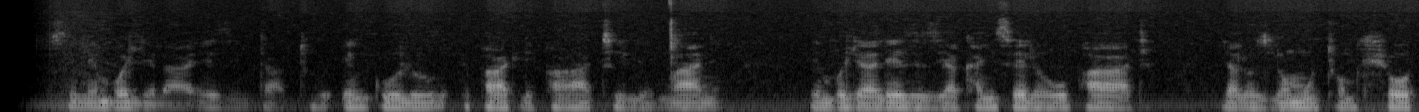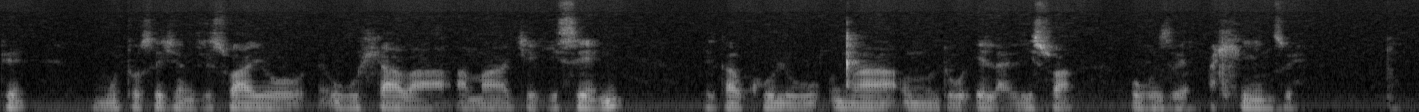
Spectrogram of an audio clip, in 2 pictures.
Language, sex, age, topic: North Ndebele, male, 50+, health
